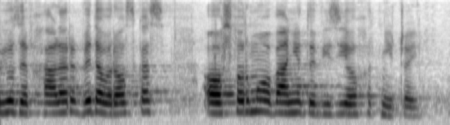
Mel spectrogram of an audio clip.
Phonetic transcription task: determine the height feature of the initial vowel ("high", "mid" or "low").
high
